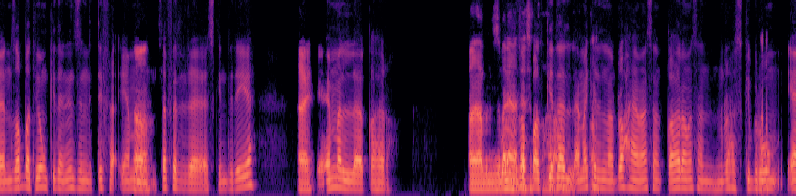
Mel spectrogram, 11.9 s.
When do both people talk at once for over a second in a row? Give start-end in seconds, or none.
7.5-9.0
